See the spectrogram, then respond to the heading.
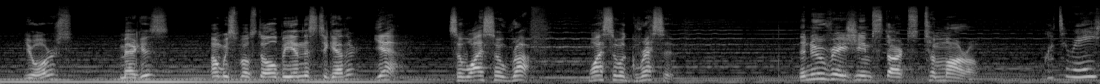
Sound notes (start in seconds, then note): none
